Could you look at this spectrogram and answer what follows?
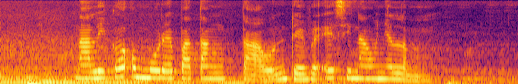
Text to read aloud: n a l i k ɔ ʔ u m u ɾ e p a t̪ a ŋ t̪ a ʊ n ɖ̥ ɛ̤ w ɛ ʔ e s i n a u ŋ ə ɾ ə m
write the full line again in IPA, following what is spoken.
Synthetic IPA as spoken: n a l i k ɔ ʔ u m u ɾ e p a t̪ a ŋ t̪ a ʊ n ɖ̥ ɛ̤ w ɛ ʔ e s i n a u ɲ ə l ə m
